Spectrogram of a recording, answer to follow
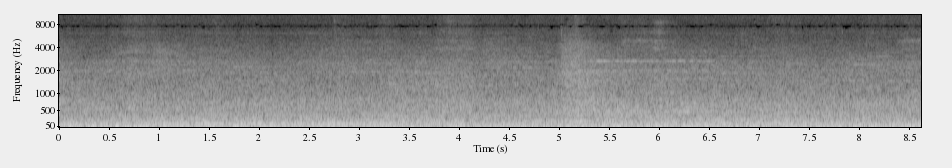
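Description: Steady low rumble with a hiss over it and no distinct events: the background noise of a room.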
